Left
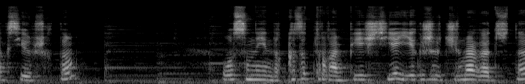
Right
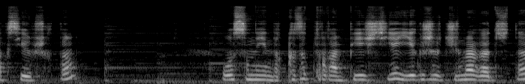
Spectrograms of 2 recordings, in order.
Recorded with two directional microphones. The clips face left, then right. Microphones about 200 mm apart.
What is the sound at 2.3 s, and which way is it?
A woman's voice, 40° right (ahead or behind).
